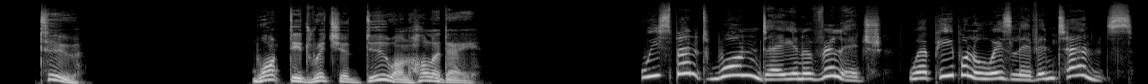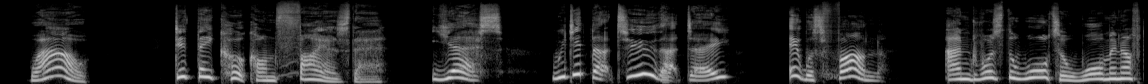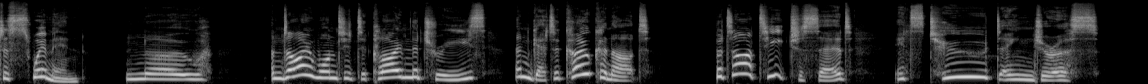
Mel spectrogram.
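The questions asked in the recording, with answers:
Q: What did Richard do on holiday?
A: He cooked on fires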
